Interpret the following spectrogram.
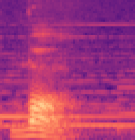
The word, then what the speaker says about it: bomb: then B remains silent जब एम के बाद बी आता है तो बी का उच्चारण नहीं किया जाता for example बॉम बी ओ एम बी इसमें एम के बाद बी है तो बी को साइलेंट मानते हुए उसे प्रोनाउंस नहीं करते और इसे हम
